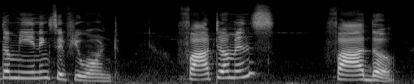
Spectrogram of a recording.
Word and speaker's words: Vater: Vater means father. The sound of V should be F for fan.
